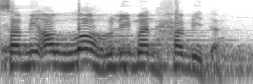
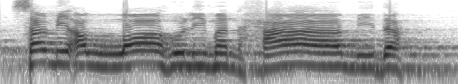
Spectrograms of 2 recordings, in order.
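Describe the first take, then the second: First: The 'ha' in hamidah is short. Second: The 'ha' in hamidah is drawn out long. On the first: God hears the one who praises Him. The speaker calls it right. "ini bacanya" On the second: The meaning is changed. The speaker calls it wrong. "Salah kalau dibaca; kalau panjang salah maknanya"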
